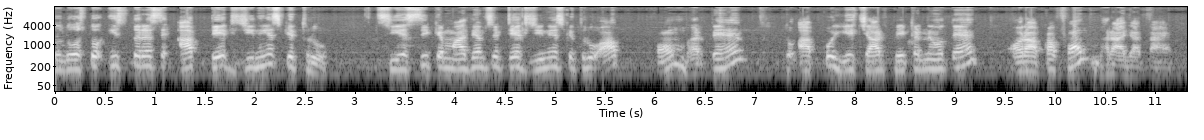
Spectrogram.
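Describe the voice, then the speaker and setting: A man with a high-pitched voice is heard in a dry, close sound with no echo. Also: lively intonation. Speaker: YouTube tutorial creator. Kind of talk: tutorial.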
